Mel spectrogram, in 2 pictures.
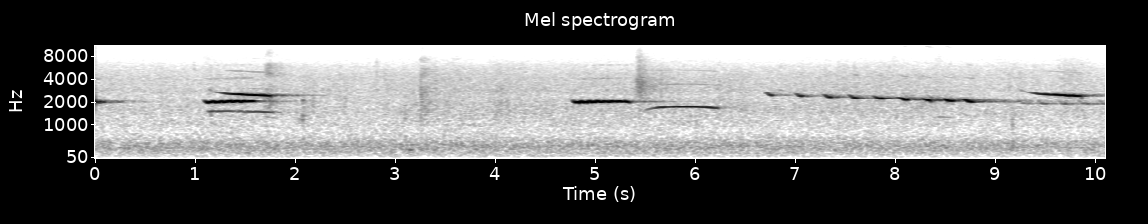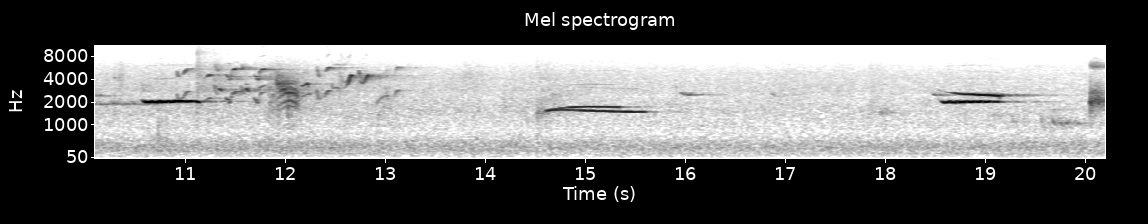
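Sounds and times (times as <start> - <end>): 
Mangrove robin singing clear drawn-out whistles in Papua New Guinea: 1.1 - 2.1, 4.8 - 13.2, 14.5 - 16.3, 18.5 - 20.1.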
